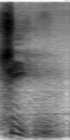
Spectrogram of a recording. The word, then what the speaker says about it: Qi: wireless power Consortium that defines a spec called Chi Qi for some be reason pronounced asqi so Chi adds authentication the folks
